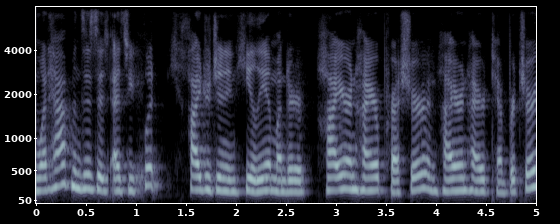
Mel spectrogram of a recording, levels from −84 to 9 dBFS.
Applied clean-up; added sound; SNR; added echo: neural mask model DeepFilterNet 3.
